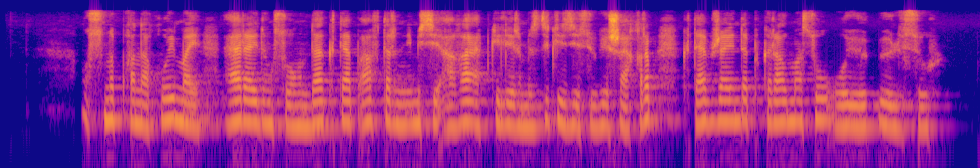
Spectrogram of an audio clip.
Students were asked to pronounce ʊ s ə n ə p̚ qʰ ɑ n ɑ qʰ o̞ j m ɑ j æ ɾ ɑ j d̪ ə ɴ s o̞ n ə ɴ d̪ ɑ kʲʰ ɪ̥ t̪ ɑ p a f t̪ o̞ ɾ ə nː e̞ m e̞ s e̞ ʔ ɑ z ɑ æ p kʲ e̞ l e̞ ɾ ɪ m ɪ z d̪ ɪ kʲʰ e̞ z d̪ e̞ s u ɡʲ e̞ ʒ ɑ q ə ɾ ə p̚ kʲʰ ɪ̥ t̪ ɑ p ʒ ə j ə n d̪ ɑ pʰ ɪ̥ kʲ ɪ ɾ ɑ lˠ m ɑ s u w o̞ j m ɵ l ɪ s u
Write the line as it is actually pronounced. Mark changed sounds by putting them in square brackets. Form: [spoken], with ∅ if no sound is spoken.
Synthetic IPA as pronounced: ʊ s ə n ə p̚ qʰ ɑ n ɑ qʰ o̞ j m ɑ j æ ɾ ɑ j d̪ ə ɴ s o̞ [ɴ] ə [n] d̪ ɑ kʲʰ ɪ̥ t̪ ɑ p a f t̪ o̞ ɾ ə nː e̞ m e̞ s e̞ ʔ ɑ [ʁ] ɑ æ p kʲ e̞ l e̞ ɾ ɪ m ɪ z d̪ ɪ kʲʰ e̞ z d̪ e̞ s u ɡʲ e̞ [ʃ] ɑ q ə ɾ ə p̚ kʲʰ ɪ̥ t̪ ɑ p ʒ [ɑ] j ə n d̪ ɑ pʰ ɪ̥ kʲ ɪ ɾ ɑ lˠ m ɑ s u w o̞ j [b] ɵ l ɪ s u

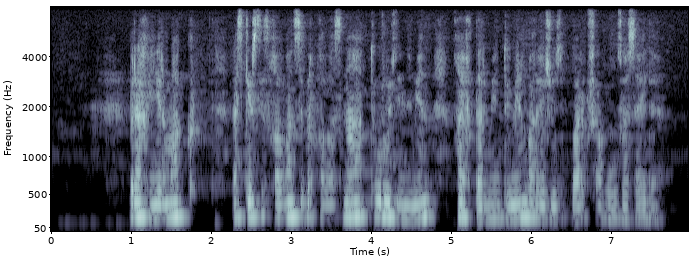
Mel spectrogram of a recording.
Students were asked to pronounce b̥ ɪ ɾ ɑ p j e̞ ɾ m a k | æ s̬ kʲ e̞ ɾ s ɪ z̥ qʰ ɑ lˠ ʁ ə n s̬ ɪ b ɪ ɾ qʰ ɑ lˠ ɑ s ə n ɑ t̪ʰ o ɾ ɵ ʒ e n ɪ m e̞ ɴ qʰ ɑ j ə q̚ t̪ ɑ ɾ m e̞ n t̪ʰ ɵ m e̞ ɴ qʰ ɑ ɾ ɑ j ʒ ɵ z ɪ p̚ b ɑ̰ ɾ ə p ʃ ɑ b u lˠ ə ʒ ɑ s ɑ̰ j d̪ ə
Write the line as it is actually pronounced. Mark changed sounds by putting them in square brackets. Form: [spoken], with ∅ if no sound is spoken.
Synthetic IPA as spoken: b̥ ɪ ɾ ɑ [q] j e̞ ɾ m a k | æ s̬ kʲ e̞ ɾ s ɪ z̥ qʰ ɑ lˠ ʁ [ɑ] n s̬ ɪ b ɪ ɾ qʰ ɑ lˠ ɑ s ə n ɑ t̪ʰ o ɾ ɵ [z] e n ɪ m e̞ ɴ qʰ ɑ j ə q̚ t̪ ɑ ɾ m e̞ n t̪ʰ ɵ m e̞ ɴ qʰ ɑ ɾ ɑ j ʒ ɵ z ɪ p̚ b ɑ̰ ɾ ə p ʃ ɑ b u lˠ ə ʒ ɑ s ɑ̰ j d̪ ə

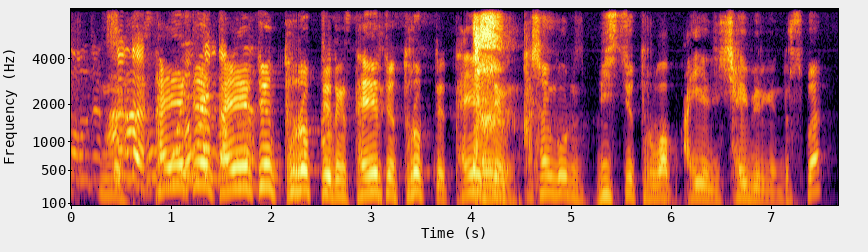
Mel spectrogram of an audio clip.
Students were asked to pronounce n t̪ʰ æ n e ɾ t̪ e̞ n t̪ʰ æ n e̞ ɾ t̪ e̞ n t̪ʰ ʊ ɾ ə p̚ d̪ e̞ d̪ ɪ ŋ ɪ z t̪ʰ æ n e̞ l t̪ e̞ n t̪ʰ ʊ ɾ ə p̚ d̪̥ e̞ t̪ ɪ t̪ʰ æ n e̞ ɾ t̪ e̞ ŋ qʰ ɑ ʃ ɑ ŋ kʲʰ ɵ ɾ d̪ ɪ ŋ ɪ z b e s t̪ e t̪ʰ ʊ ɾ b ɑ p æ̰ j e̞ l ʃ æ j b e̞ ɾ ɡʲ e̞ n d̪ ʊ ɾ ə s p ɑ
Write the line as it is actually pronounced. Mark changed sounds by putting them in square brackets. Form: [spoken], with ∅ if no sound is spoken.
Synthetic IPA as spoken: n t̪ʰ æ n e ɾ t̪ e̞ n t̪ʰ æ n e̞ ɾ t̪ e̞ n t̪ʰ ʊ ɾ ə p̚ d̪ e̞ d̪ ɪ ŋ ɪ z t̪ʰ æ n e̞ [ɾ] t̪ e̞ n t̪ʰ ʊ ɾ ə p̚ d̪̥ e̞ [d̪] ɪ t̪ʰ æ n e̞ ɾ t̪ e̞ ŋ qʰ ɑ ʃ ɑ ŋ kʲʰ ɵ ɾ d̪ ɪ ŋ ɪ z b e s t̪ e t̪ʰ ʊ ɾ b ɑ p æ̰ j e̞ l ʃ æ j b e̞ ɾ ɡʲ e̞ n d̪ ʊ ɾ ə s p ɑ

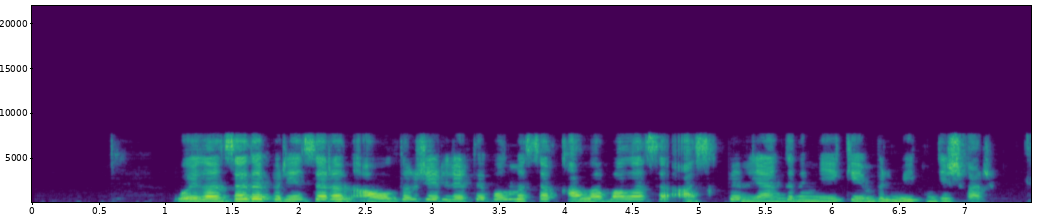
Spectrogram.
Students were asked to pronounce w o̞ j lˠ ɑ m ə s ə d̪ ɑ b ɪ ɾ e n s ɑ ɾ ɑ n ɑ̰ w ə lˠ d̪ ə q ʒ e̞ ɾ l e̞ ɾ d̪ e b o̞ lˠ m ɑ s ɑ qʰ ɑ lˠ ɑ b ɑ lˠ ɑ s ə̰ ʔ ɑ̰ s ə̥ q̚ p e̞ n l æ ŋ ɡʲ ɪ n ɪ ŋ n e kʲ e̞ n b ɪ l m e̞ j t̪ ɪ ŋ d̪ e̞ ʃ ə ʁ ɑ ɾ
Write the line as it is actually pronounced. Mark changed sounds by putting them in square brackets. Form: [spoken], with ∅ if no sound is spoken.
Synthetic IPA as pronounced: w o̞ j lˠ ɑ [n] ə s [ɑ] d̪ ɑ b ɪ ɾ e n s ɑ ɾ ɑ n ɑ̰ w ə lˠ d̪ ə q ʒ e̞ ɾ l e̞ ɾ d̪ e b o̞ lˠ m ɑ s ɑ qʰ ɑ lˠ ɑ b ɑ lˠ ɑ s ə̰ ʔ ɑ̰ s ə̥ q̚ p e̞ n l æ ŋ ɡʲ ɪ n ɪ ŋ n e kʲ e̞ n b ɪ l m e̞ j t̪ ɪ [n] d̪ e̞ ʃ ə ʁ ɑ ɾ

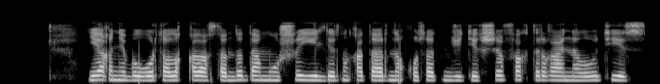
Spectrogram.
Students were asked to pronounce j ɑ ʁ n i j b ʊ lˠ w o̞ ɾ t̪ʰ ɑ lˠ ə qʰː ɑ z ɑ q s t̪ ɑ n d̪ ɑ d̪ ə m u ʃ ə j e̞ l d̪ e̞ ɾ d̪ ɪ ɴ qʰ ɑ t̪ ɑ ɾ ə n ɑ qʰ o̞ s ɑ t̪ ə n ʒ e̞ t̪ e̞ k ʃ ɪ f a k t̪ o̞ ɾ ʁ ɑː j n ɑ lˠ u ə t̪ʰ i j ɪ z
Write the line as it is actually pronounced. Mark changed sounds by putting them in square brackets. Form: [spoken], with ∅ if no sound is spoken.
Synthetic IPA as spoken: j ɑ ʁ n i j b ʊ lˠ w o̞ ɾ [t̪] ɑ lˠ ə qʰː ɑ z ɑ q s t̪ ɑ n d̪ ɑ d̪ [ɑ] m u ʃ ə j e̞ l d̪ e̞ ɾ d̪ ɪ [ŋ] qʰ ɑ t̪ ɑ ɾ ə n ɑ qʰ o̞ s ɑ t̪ ə n ʒ e̞ t̪ e̞ k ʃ ɪ f a k t̪ o̞ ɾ ʁ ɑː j n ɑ lˠ u ə t̪ʰ i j ɪ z

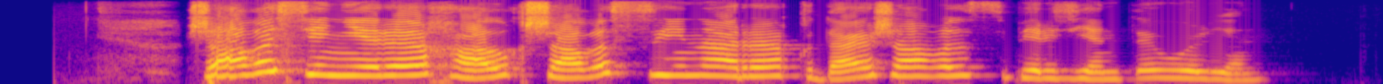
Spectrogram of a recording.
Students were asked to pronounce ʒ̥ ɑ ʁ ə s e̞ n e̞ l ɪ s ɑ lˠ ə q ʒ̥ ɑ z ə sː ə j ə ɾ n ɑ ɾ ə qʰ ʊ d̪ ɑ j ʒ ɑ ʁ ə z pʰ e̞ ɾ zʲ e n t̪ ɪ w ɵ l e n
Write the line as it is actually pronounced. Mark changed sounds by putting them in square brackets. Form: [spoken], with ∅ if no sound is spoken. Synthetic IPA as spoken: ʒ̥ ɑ ʁ ə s e̞ n e̞ [ɾ] ɪ [χ] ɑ lˠ ə q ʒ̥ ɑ [ʁ] ə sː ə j ə [∅] n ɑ ɾ ə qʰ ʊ d̪ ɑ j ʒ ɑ ʁ ə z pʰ e̞ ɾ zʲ e n t̪ ɪ w ɵ l e n

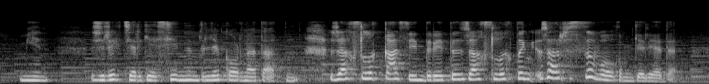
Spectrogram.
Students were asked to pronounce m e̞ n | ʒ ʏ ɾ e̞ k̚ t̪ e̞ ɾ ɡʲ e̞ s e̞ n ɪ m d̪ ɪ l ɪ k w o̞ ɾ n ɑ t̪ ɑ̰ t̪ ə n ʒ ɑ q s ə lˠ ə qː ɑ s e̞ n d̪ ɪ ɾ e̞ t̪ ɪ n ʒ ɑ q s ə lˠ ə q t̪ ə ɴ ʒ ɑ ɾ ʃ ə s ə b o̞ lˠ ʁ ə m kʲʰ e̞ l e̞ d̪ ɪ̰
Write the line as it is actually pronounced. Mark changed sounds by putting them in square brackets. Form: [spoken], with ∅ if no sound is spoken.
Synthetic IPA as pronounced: m e̞ n | ʒ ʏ ɾ e̞ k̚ t̪ e̞ ɾ ɡʲ e̞ s e̞ n ɪ m d̪ ɪ l ɪ k w o̞ ɾ n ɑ t̪ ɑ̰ t̪ ə n ʒ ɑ q s ə lˠ ə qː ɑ s e̞ n d̪ ɪ ɾ e̞ t̪ ɪ n ʒ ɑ q s ə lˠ ə q t̪ ə ɴ ʒ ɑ ɾ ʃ ə s ə b o̞ lˠ ʁ ə m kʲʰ e̞ l e̞ d̪ ɪ̰

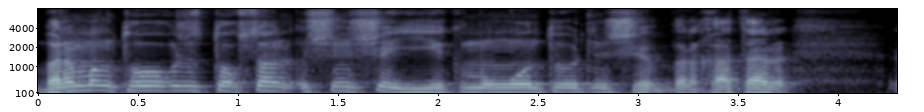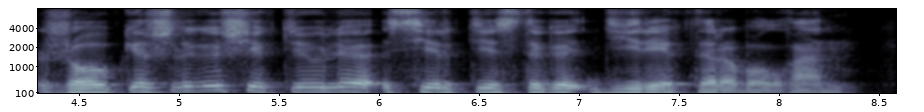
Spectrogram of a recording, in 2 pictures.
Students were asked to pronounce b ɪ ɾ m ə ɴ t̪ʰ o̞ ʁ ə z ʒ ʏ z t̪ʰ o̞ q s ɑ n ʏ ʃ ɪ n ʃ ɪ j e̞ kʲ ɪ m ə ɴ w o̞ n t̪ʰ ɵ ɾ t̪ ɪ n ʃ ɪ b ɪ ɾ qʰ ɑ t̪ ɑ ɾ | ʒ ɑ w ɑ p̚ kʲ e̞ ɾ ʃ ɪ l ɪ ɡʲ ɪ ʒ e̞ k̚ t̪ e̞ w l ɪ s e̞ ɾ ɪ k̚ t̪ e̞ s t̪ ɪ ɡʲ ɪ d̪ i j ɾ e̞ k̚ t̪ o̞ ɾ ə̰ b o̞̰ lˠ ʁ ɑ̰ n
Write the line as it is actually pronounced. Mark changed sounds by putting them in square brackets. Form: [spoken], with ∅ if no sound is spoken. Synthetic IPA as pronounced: b ɪ ɾ m ə ɴ t̪ʰ o̞ ʁ ə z ʒ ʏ z t̪ʰ o̞ q s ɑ n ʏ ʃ ɪ n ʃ ɪ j e̞ kʲ ɪ m ə ɴ w o̞ n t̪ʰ ɵ ɾ t̪ ɪ n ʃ ɪ b ɪ ɾ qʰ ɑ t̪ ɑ ɾ | ʒ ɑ w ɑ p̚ kʲ e̞ ɾ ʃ ɪ l ɪ ɡʲ ɪ [ʃ] e̞ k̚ t̪ e̞ w l ɪ s e̞ ɾ ɪ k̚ t̪ e̞ s t̪ ɪ ɡʲ ɪ d̪ i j ɾ e̞ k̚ t̪ o̞ ɾ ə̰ b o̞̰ lˠ ʁ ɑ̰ n

